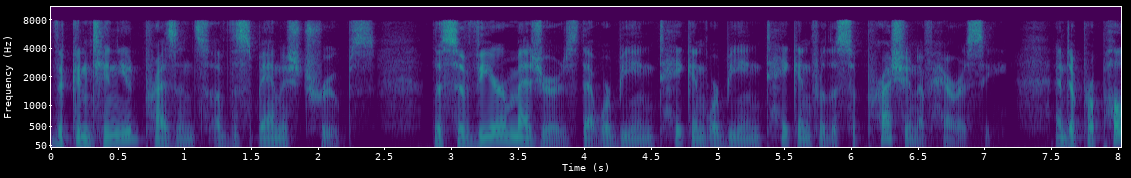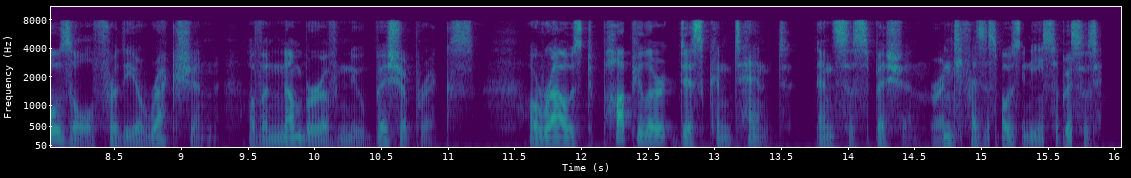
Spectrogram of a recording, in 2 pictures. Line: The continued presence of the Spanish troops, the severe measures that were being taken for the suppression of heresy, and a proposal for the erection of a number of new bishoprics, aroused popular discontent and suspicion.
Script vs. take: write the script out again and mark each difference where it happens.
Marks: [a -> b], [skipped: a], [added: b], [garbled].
The continued presence of the Spanish troops, the severe measures that were being taken [added: were being taken] for the suppression of heresy, and a proposal for the erection of a number of new bishoprics, aroused popular discontent and suspicion. [garbled]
